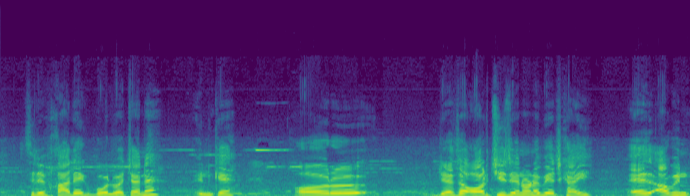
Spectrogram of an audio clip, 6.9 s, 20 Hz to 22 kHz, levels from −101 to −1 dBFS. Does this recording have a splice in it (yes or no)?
no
